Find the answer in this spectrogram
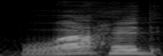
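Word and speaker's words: واحد: the numbers okay so we have here uh wahed is the number one okay so uh uh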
